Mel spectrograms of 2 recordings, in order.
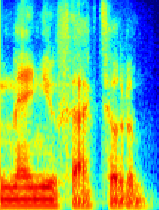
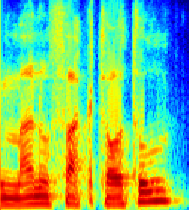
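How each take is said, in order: First: The 'nu' is said with a 'y' sound. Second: The 'nu' is said without a 'y' sound. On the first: This is how most English speakers say it. "most English speakers will say manufactotum" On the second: This is the original Latin pronunciation. "It's supposed to be manufactotum"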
